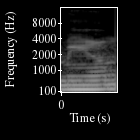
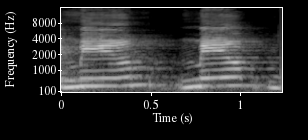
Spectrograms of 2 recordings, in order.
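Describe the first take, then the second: First: Said in the usual way. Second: High, loud, calling ma'am, ma'am after you. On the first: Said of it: "like, you're really been drinking". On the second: Retold or imitated. Store clerk calls after a fleeing shoplifter, high loud ma'am.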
